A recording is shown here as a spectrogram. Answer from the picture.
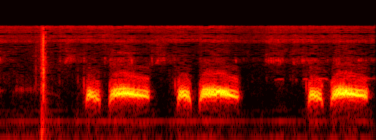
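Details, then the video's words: Spotted dove, known locally as tekukur, singing actively: low, mellow coos in three phrases, each a short note followed by a longer, drawn-out coo, with a sharp click near the start and quiet background. "Burung trkuku gacor"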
